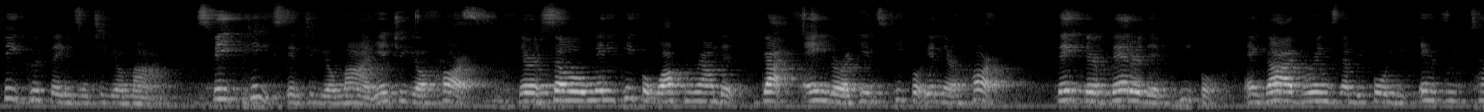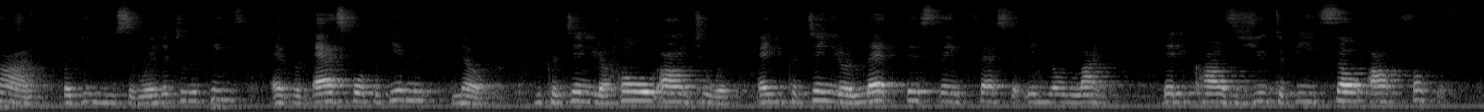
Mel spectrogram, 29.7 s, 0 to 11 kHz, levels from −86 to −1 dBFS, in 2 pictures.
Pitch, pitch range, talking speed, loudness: 215 Hz, 195-235 Hz, 165 wpm, -36 LUFS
